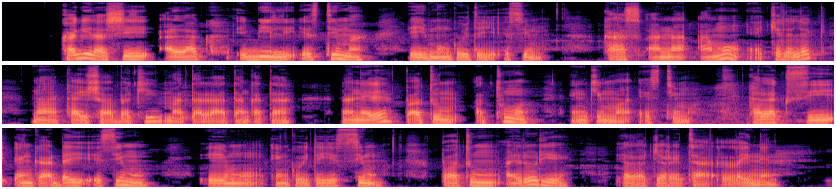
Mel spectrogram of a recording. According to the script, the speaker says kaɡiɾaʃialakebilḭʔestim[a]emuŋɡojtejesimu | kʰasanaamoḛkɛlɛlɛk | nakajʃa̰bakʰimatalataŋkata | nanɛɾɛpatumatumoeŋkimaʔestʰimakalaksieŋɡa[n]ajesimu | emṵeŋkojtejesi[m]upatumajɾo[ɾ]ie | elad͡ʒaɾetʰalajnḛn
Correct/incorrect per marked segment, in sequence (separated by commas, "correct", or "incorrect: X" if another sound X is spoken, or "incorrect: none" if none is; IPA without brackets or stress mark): correct, incorrect: d, correct, correct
